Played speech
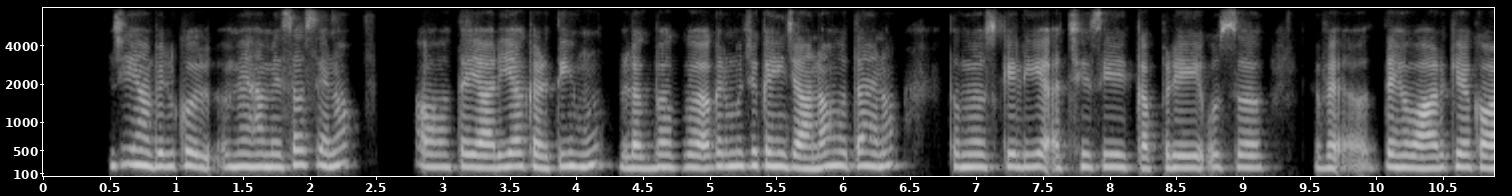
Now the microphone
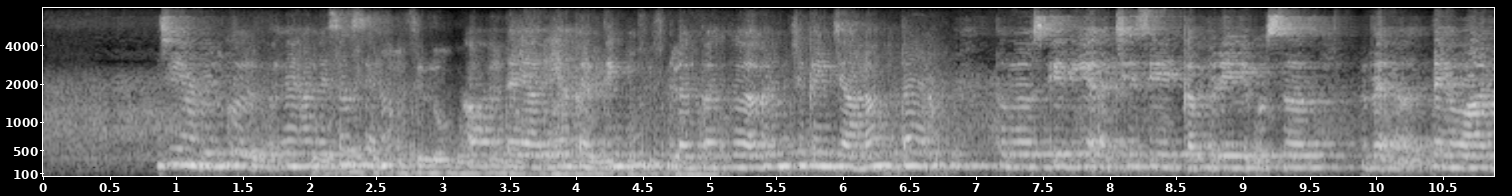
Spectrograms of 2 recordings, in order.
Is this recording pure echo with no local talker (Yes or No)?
No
